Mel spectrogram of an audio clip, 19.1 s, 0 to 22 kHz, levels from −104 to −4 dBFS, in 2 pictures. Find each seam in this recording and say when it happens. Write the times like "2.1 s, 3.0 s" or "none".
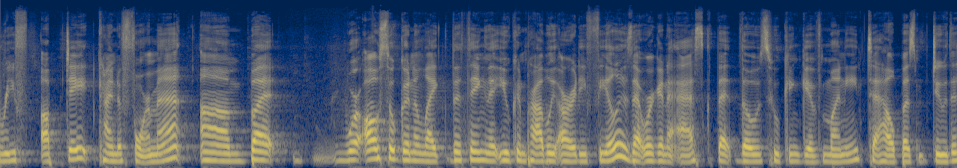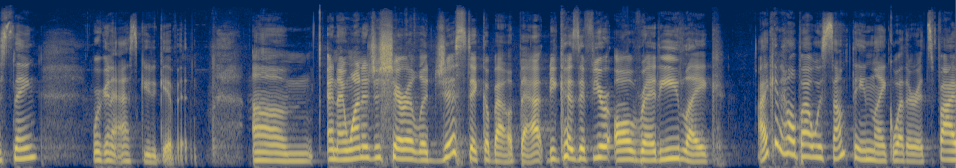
none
